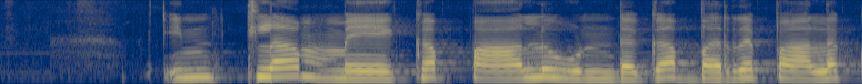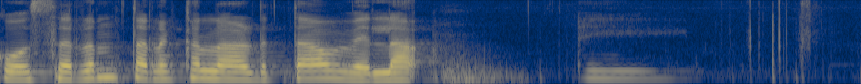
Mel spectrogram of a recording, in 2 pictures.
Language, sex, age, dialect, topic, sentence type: Telugu, female, 18-24, Southern, agriculture, statement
